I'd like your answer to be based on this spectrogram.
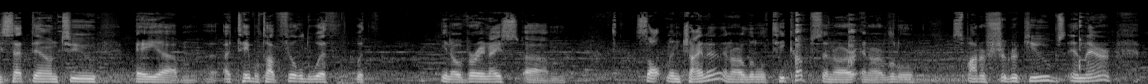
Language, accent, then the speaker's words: English; New Jersey, United States; I'm from Jersey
